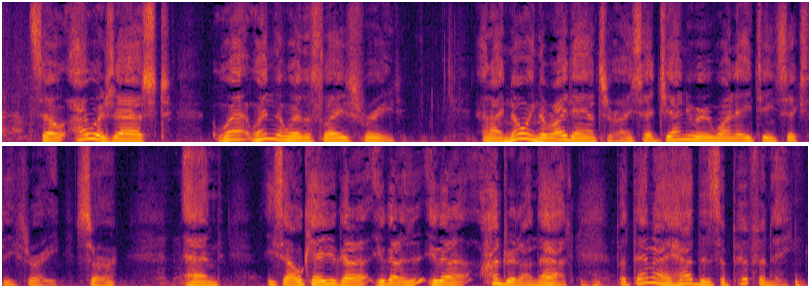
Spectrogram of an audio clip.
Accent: Boston, Massachusetts, United States; I mean, when I was a kid growing up in Boston, I said, what is this story of the Civil War?

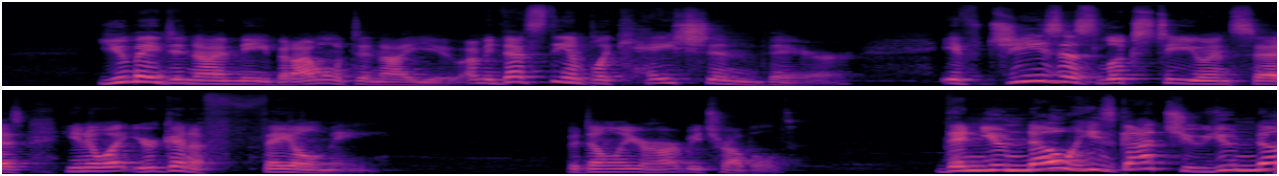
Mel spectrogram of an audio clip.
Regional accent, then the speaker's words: Kentucky, United States; also born or lived in Tennessee; Now, when I was growing up in Southern Kentucky, Northern Tennessee, we loved bluegrass and Southern gospel

